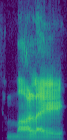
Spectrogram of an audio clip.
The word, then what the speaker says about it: Mahle: And for the podcast listeners, Molly is spelled Mahle. Molly. I think it's probably how it would be said to all of us country folks.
